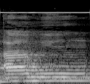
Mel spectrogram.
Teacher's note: Baik, perhatikan kata aamintum dibaca dua-duanya hamzahnya jelas. A atau hamzah sifatnya syiddah. Syiddah itu tegas, jelas. Jadi tidak boleh amintum dia tidak tegas.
